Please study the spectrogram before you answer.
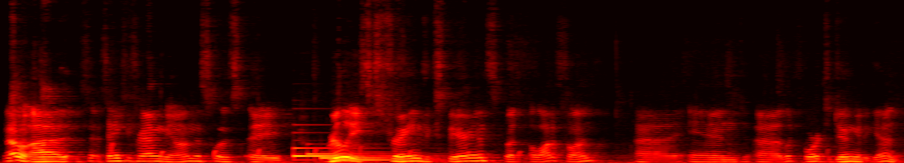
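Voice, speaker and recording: A male talk show guest whose voice sits a little higher than most men's. He answers quick questions casually and hesitantly, filling the gaps with ums and uhs before committing to a reply. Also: music in the background, low-quality recording.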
